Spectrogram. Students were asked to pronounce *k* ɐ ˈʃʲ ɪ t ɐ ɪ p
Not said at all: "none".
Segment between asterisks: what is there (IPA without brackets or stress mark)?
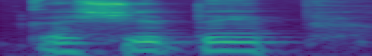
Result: k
